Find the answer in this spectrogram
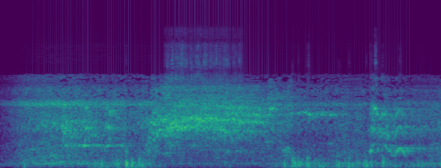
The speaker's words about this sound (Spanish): en otra capa el sonido de unos perros que están por allí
